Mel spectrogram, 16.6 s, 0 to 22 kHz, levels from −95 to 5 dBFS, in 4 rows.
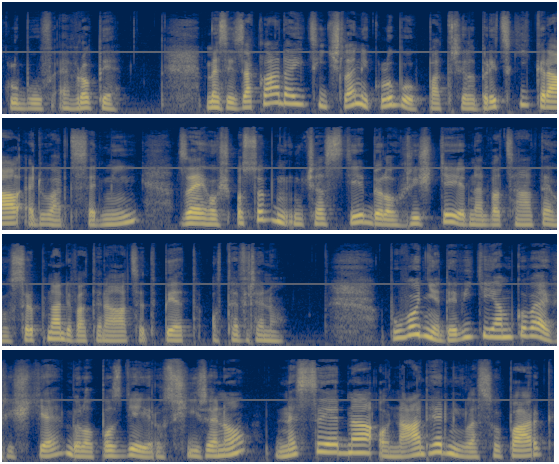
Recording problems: high-pitched whine; faint; throughout; 4 kHz, 30 dB below the speech

